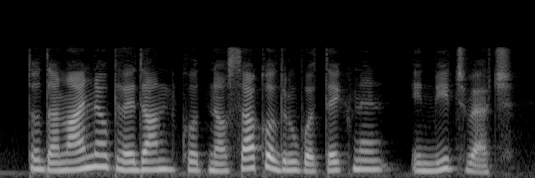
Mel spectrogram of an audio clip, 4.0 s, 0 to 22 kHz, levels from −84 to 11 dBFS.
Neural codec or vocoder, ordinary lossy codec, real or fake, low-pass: codec, 16 kHz, 0.5 kbps, FunCodec, trained on LibriTTS, 25 frames a second; none; fake; 7.2 kHz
